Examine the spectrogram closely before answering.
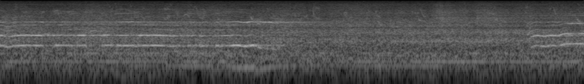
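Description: Small waves lap gently on a sandy shore.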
